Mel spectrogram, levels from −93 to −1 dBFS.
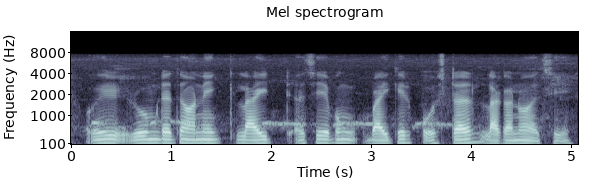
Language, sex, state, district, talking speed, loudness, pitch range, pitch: Bengali, male, West Bengal, Alipurduar, 130 wpm, -19 LUFS, 105-115 Hz, 115 Hz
